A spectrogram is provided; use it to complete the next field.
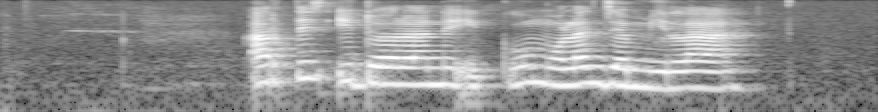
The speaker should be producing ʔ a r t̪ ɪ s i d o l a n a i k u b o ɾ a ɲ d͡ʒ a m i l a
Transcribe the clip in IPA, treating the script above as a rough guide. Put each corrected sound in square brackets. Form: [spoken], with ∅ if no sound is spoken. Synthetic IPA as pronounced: ʔ a r t̪ ɪ s i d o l a n [e] i k u [m] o [l] a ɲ d͡ʒ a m i l a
